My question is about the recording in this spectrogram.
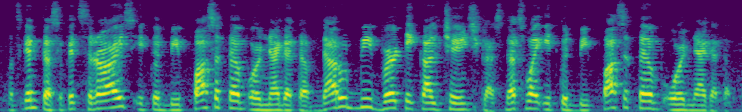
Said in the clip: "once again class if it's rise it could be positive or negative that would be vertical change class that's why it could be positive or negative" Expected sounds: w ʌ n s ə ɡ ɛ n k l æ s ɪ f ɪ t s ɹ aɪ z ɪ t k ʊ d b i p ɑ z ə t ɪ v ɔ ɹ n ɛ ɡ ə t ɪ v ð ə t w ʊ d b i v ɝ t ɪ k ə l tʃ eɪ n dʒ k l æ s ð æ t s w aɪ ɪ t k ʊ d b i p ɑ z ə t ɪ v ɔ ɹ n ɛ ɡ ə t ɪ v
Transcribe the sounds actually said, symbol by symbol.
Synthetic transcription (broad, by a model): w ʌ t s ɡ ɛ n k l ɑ s ɪ f ɪ t s ɹ aɪ s ɪ t k ʊ d b i p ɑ s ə t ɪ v ɔ ɹ n ɛ ɡ ə t ɪ v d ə t w ʊ d b i v ɝ t ɪ k ə l tʃ eɪ n dʒ k l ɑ s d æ t s w aɪ ɪ t k ʊ d b i p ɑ s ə t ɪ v ɔ ɹ n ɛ ɡ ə t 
